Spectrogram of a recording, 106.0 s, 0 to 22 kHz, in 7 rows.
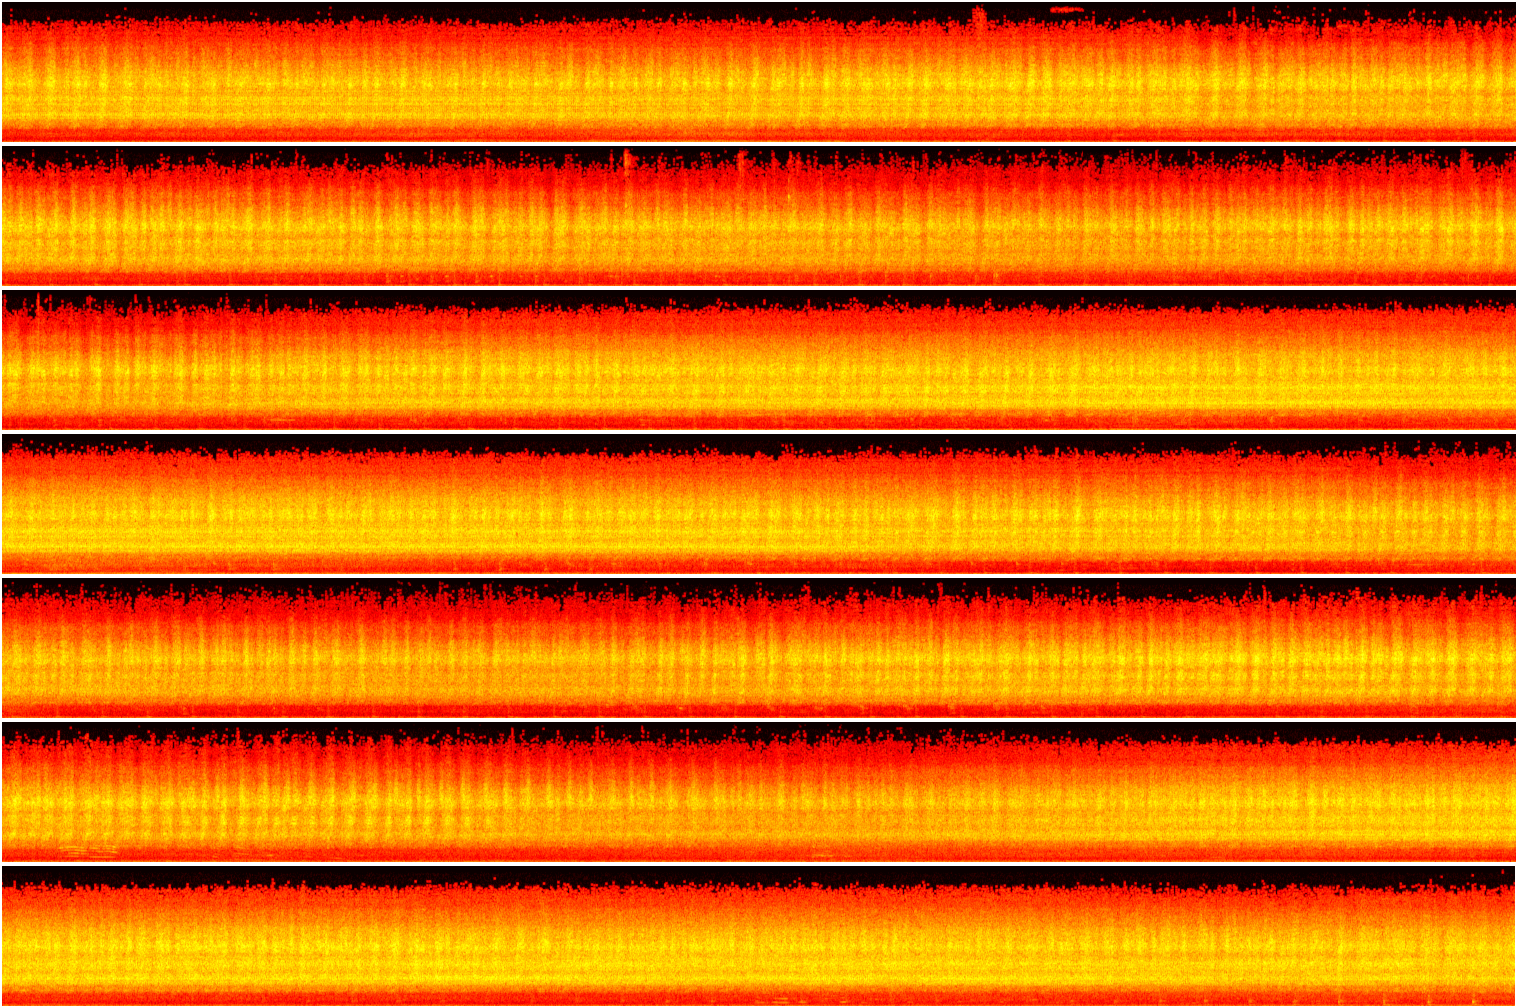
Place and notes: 北投區豐年公園, Taipei City - Cicadas sound
In the Park, Traffic Sound, Cicadas sound
Sony PCM D50+ Soundman OKM II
